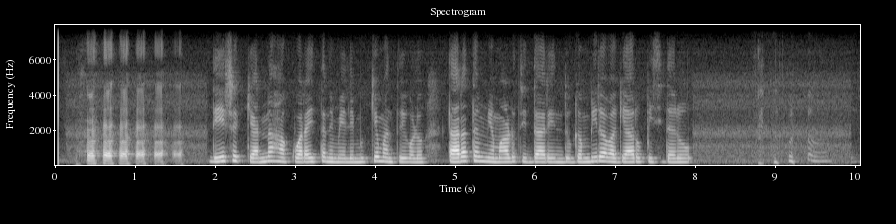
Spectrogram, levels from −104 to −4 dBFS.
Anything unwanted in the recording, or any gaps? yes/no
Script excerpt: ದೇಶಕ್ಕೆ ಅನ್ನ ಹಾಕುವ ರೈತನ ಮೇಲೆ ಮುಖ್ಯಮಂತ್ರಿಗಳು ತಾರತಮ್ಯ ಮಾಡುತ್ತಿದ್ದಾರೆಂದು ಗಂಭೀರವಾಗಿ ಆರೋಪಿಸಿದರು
yes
